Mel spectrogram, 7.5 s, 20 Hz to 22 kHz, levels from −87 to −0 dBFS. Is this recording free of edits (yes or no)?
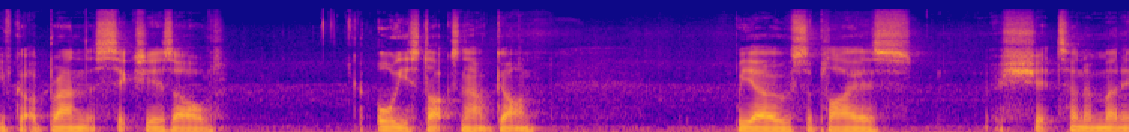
yes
